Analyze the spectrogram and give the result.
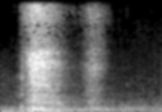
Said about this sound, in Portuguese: Desculpe, vou tirar um pouco funga-funga aqui.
